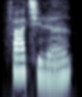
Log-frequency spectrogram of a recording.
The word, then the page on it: 发起人: fā qǐ rén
